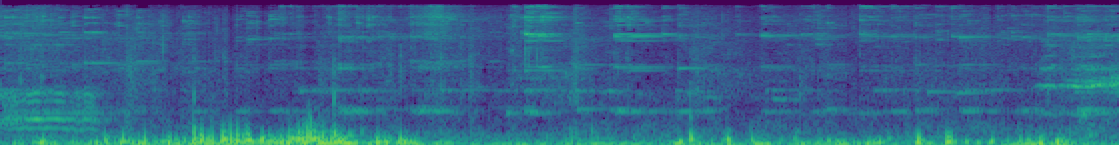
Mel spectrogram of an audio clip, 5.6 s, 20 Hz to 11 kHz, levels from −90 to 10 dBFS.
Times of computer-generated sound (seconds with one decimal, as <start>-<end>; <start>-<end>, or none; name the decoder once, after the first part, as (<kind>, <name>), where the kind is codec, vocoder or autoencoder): 1.4-2.2 (vocoder, WaveNeXt)

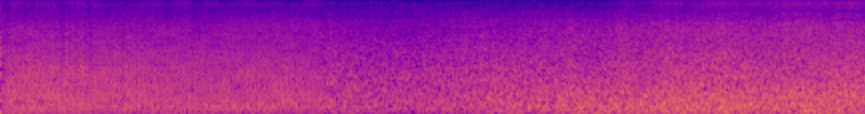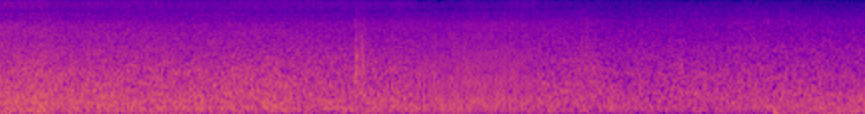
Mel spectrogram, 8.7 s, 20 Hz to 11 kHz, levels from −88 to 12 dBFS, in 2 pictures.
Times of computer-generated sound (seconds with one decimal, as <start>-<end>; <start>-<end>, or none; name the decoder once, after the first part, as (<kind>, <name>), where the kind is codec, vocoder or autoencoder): 0.0-1.6 (vocoder, WaveNeXt); 6.4-7.0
